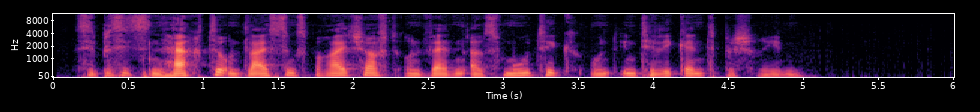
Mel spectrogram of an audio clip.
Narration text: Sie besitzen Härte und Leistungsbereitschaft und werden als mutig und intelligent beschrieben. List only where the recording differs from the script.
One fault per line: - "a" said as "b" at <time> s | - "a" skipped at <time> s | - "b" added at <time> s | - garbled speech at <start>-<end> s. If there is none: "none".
none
